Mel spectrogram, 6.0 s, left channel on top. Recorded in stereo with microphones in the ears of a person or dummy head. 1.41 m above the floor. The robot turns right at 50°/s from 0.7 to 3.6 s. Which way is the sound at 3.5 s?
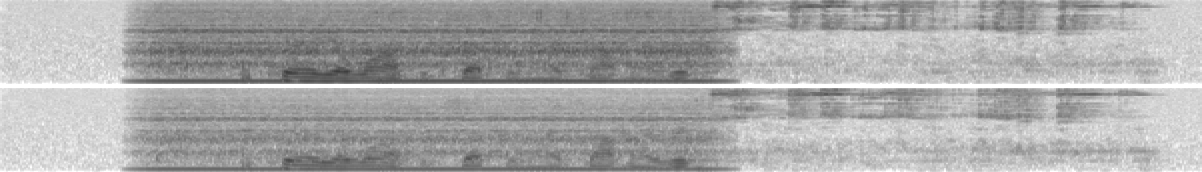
25° right (ahead or behind).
